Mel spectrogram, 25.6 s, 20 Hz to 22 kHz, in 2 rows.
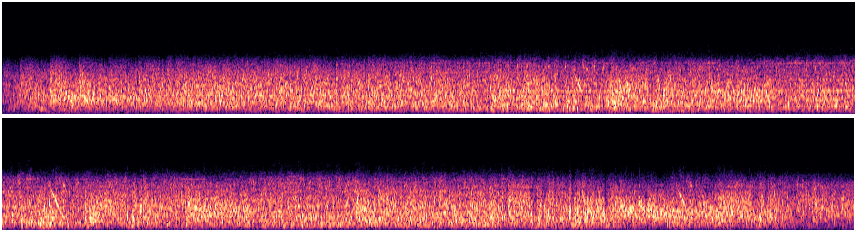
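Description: Heavy artillery bombardment at the Khe Sanh combat base in 1968, a continuous dense roar of shelling with no distinct pauses between impacts, loud and sustained throughout.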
